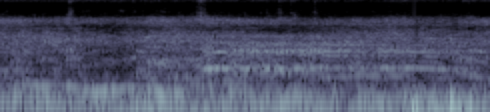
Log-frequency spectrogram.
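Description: A rooster crowing: one drawn-out call that starts on a lower note, holds a higher one, and falls in pitch at the end.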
